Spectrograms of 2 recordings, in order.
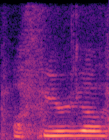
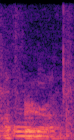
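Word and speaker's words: Afeera: Afuria? Afera.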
